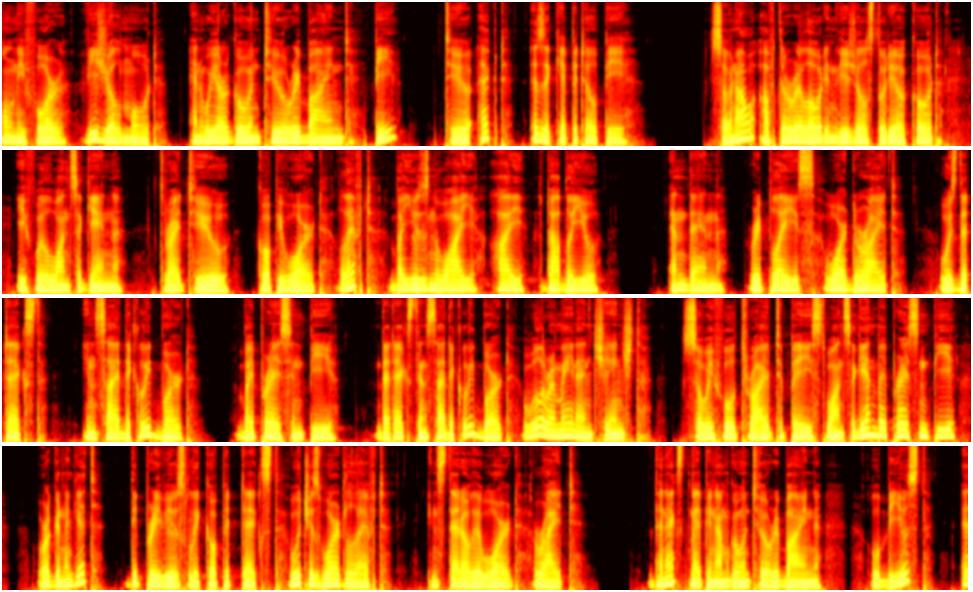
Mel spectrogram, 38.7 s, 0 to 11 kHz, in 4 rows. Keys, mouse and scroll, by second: 15.4 typing, 16.8 y, 23.0 typing, 24.3 p, 29.3 p.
